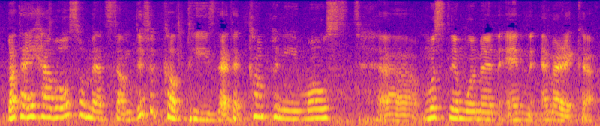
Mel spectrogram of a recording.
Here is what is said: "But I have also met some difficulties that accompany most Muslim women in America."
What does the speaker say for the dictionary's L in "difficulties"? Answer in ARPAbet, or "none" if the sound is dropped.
L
